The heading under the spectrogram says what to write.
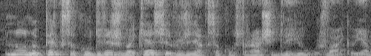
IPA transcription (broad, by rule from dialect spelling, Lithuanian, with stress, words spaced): ˈnʊ nʊˈpʲɪrk sɐˈkɐʊ ˈdʲʋʲɪ ʒʋɐˈkʲɛs ɪr ʊʒʲˈdʲɛk sɐˈkɐʊ ˈprɑːʃʲeː dʲʋʲiɛˈjuː ˈʒʋɑːkʲuː ˈjɛm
